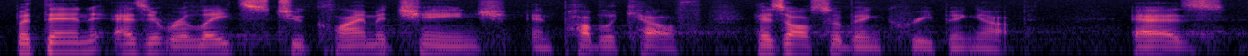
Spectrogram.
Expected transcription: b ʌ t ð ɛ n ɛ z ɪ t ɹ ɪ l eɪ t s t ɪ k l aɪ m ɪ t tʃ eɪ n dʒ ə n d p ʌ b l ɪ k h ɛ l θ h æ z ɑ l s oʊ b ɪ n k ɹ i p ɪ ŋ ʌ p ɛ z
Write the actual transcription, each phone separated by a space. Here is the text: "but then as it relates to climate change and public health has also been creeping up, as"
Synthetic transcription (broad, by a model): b ʌ t ð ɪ n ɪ z ɪ t ɹ ɪ l eɪ t s t ɪ k l aɪ m ɪ t tʃ eɪ n dʒ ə n p ʌ b l ɪ k h ɛ l θ h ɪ z ɑ l s oʊ b ɪ n k ɹ i p ɪ ŋ ʌ p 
